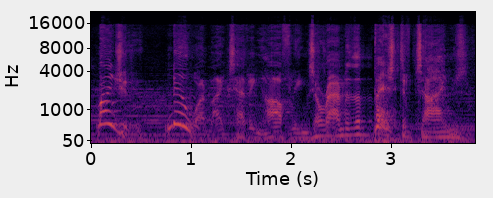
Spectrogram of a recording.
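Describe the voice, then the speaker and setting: An aged goblin-like advisor in a video game. The delivery swings hugely up and down, theatrical and servile, relishing every wicked deed. Prominent music plays behind the voice. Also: male voice, on the high side, wildly swooping pitch, moderate pace, vocal fry, full character voice. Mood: scheming, advisory. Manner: theatrical, deferential, relishing evil. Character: elderly goblin-like minion advisor, fawning and gleefully wicked. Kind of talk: video game character acting.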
